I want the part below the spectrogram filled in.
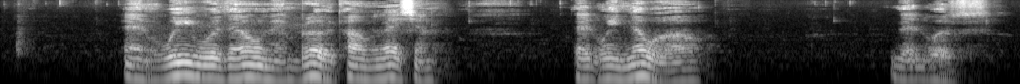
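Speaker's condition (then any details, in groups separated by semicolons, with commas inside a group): Parkinson's disease; Parkinson's for about 5 years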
